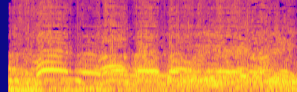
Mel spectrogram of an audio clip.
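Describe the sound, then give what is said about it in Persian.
A street protest crowd in Zahedan chants slogans in unison: loud, massed voices rise and fall together in a continuous chant, with a dense roar of the crowd underneath. “اما در خیابان هم بعد از خطبه های در واقع سخنان مولوی عبدالحمید در نماز جمعه تظاهرات کردن، شعار سر دادن. اول میریم زاهدان، صدای اونجا رو میشنویم و برمیگردیم.”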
